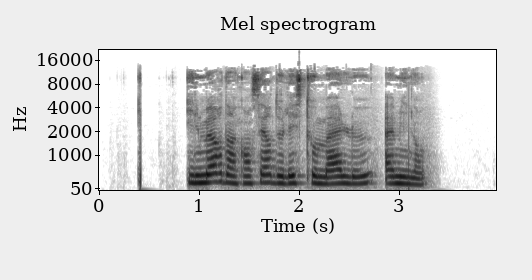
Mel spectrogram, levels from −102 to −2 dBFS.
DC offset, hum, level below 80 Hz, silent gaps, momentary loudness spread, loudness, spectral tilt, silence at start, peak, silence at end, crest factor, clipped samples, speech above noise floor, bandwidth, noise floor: under 0.1%; none; -56 dBFS; none; 21 LU; -16 LUFS; -4.5 dB/octave; 0.4 s; 0 dBFS; 0.7 s; 18 dB; under 0.1%; 69 dB; 13.5 kHz; -84 dBFS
